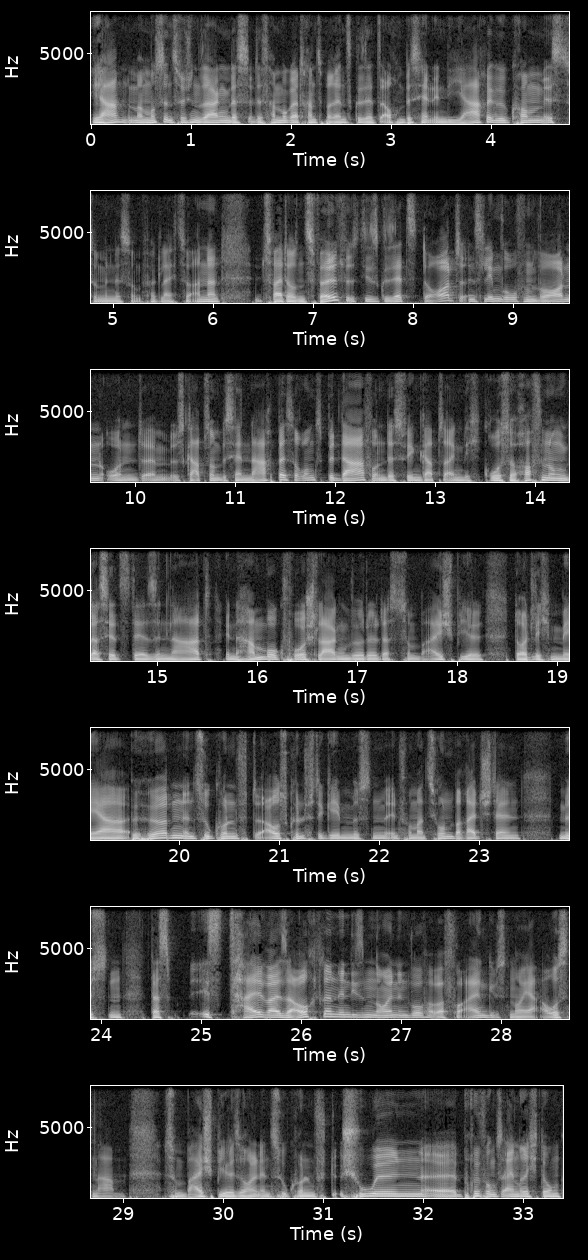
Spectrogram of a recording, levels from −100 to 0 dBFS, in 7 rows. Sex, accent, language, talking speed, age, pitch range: male, German, German, 165 wpm, 30-49, 105-130 Hz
